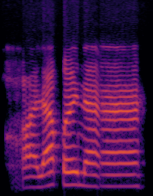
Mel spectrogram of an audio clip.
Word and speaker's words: خلقنا: أنزلنا خلقنا. خلقنا This should not be a qaf. This should not be a fatha on qaf.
